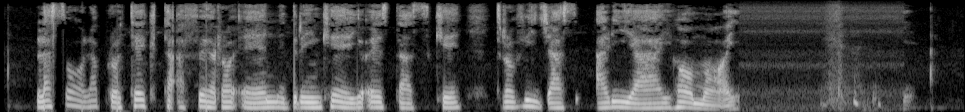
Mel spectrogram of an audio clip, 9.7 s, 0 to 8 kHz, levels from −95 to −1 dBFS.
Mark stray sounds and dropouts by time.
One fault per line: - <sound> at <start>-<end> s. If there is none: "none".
- laugh at 8.2-8.8 s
